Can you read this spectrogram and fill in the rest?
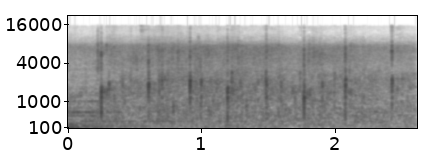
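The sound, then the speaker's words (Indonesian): An audience applauds attendees from Kenawangan in a steady wash of clapping, with sharper, evenly spaced claps cutting through about three times a second, moderately loud and continuous throughout. “Ya, terima kasih. Tepuk tangan, Kenawangan.”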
